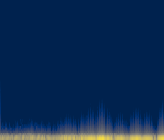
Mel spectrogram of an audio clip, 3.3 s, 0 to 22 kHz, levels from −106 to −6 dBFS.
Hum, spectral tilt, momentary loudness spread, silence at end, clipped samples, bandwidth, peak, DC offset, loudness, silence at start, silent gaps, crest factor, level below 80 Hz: none; -27 dB/octave; 20 LU; 0 s; under 0.1%; 0.2 kHz; -10 dBFS; under 0.1%; -26 LUFS; 0 s; none; 14 dB; -24 dBFS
